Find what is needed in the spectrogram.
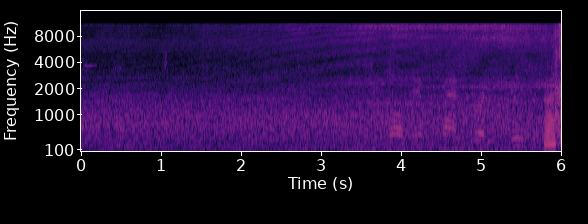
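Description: Faint rush of air with a thin high whine, slowly growing louder, from an electric radio-controlled P-51 Mustang model gliding in low over the runway to land.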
